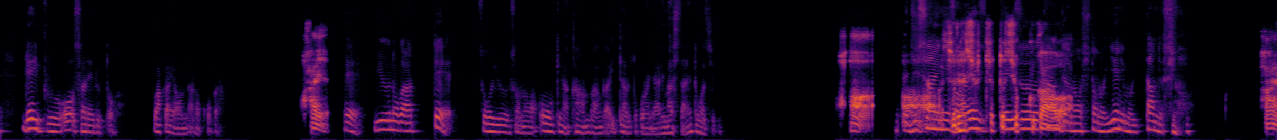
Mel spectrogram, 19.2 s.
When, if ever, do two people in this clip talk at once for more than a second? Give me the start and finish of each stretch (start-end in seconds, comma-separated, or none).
13.5-16.1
